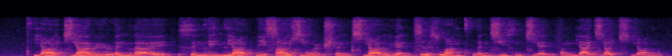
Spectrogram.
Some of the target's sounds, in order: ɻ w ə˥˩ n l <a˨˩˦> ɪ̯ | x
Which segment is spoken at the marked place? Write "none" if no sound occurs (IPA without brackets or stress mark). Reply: a˨˩˦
